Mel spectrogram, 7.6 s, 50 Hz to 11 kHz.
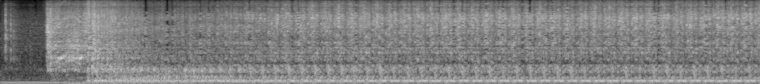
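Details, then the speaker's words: Replacement Hemi V8 in Jeep, first start after priming oil and fuel pressure: cranks briefly, catches cleanly into a strong even idle, no knocks or ticks; 75 psi oil pressure, healthy. "that sounds strong 75 pounds of oil pressure that's perfect yeah that's exactly where it needs to be"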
